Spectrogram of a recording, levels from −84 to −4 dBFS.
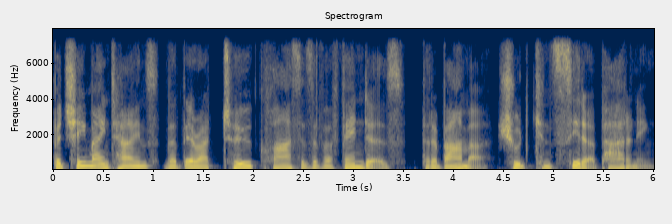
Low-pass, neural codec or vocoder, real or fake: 7.2 kHz; none; real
